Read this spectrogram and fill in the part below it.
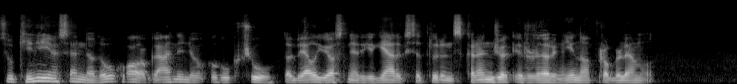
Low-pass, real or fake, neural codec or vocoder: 10.8 kHz; fake; codec, 16 kHz in and 24 kHz out, 0.8 kbps, FocalCodec, streaming, 65536 codes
